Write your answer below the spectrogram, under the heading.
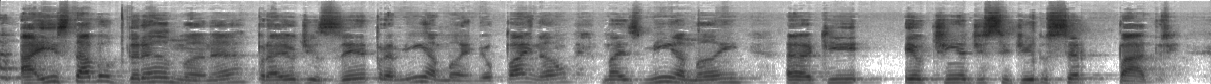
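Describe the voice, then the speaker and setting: With ordinary pitch variation, the speech unfolds very slowly. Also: man, high pitch for a man. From Brazil, São Paulo state (Jundiaí / São Paulo). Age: 60s. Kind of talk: interview in a live stream. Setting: online live stream.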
